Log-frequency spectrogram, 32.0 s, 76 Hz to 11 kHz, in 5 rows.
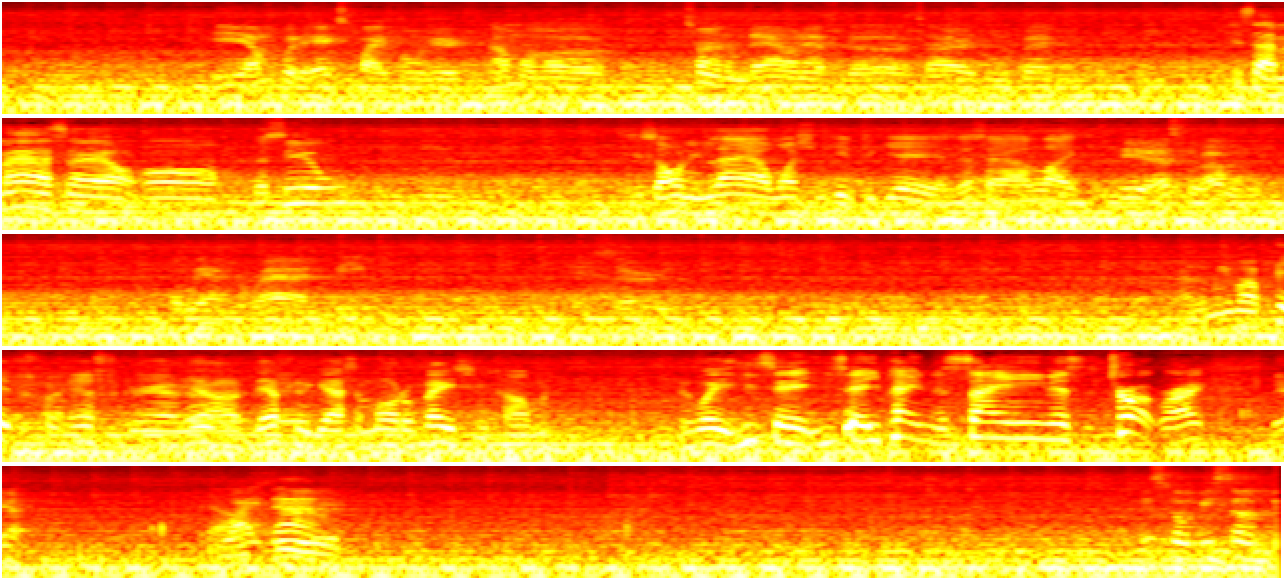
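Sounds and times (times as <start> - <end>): car engine idling: 0.0 - 32.0.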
